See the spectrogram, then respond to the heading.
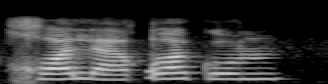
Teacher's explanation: خوا اور قاف دونوں کو موٹا کر کے پڑھیں گے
